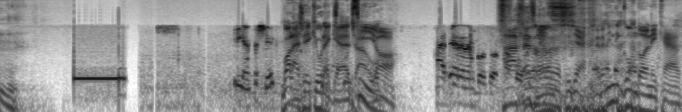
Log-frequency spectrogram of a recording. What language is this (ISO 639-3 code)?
hun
